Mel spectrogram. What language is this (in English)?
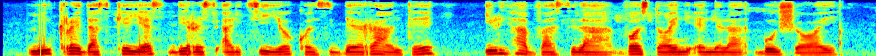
Esperanto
